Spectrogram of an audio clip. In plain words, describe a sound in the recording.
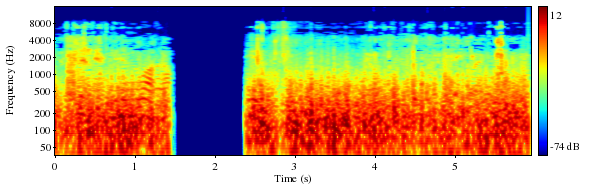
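A fish thrashes and splashes in the water.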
